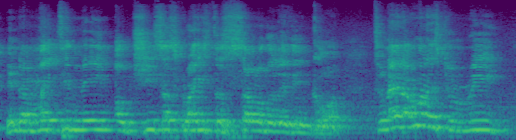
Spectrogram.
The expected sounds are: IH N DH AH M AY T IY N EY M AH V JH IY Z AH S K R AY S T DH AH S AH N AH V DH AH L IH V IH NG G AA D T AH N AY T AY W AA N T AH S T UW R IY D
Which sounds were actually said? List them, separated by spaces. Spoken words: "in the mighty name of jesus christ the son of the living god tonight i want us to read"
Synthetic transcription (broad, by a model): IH N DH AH M AY T IY N EY M AH V JH IY Z AH S K R AY S T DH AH S AH N AH V DH AH L IH V IH NG G AA D T AH N AY T AY W AA N T AH S T UW R IY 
